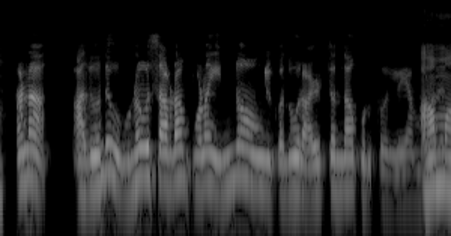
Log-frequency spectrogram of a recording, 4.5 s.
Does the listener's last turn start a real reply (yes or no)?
yes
